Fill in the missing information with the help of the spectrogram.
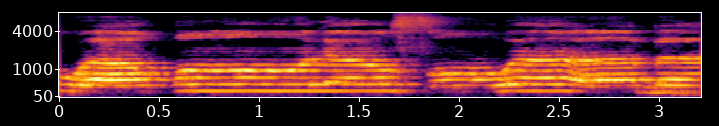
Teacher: sadnya dibaca fathah 1 harokat dengan posisi mulut dan bibir bawah agak tertutup, kemudian wawunya dibaca fathah 2 harokat karena setelahnya ada alif, kemudian ba-nya dibaca fathah 2 harokat.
